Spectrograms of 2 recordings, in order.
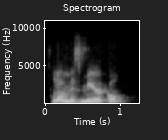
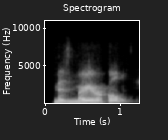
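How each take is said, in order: First: "Hello, Ms. Miracle" with a light Texan twang; Texas drawl. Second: "Ms. Miracle" with a light Texan twang and rising end; Texas drawl. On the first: Greeting a viewer the Texas way, light Texan twang. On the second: Repeating a viewer's name in Texan twang. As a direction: say "Ms. Miracle" again, drawn out the Texan way. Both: Shown as a demonstration. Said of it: "That's how they say it in Texas".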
